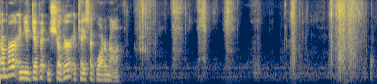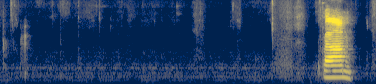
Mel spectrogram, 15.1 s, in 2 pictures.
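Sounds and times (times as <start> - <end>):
crunchy bites and chewing: 2.4 - 8.1.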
